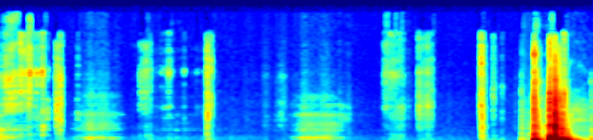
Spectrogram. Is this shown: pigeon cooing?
no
